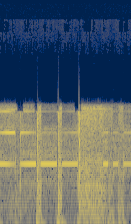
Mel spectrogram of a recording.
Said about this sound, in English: Number stations have been around since the First World War. Back then, these numeric messages were often sent using Morse code.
